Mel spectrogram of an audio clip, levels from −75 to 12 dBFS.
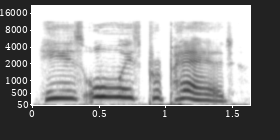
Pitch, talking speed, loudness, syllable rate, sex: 295 Hz, 145 wpm, -14 LUFS, 4.9 syllables/s, female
